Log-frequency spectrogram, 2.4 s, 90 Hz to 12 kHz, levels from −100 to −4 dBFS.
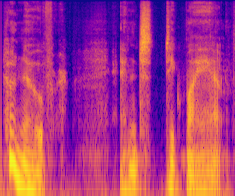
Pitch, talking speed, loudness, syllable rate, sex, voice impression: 95 Hz, 155 wpm, -19 LUFS, 4.2 syllables/s, male, very masculine, very adult-like, slightly old, very thick, slightly relaxed, very powerful, very bright, very soft, muffled, fluent, very cool, very intellectual, refreshing, very sincere, very calm, very mature, very friendly, very reassuring, very unique, very elegant, very wild, very sweet, lively, kind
